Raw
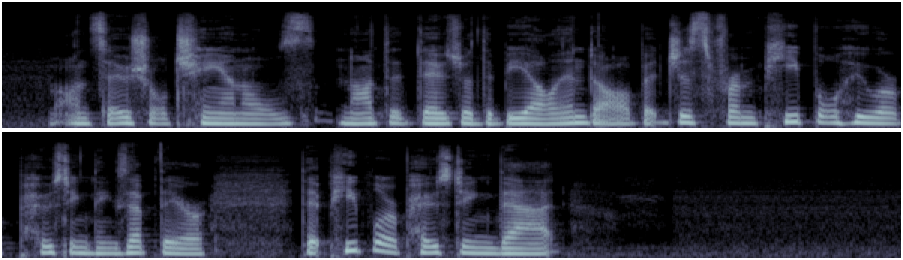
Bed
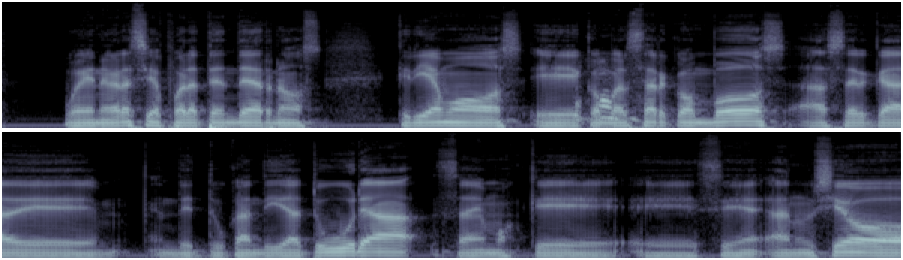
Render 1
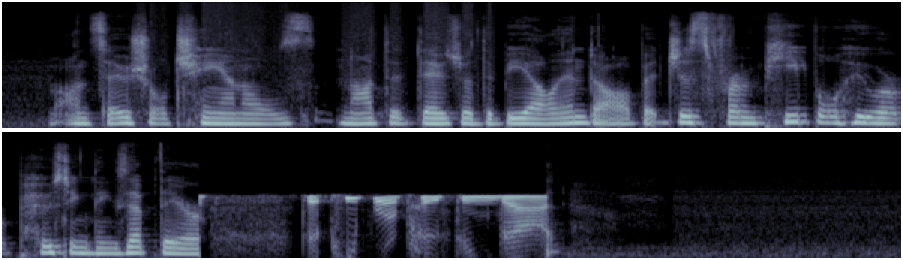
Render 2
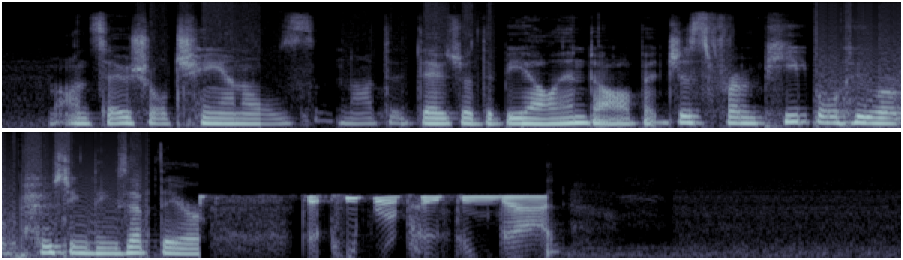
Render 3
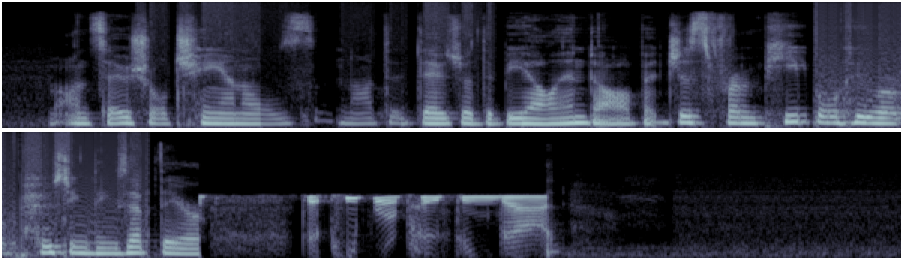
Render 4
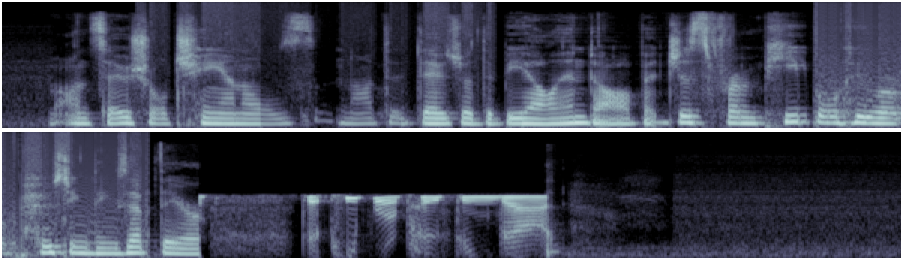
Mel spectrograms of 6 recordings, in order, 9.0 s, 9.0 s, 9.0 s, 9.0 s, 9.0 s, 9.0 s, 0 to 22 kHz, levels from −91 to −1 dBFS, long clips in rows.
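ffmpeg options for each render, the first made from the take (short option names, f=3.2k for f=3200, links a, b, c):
-filter_complex "[0:a]asettb=1/sr,asplit=3[a][b][c];[a]atrim=end=0.674[d];[b]atrim=start=0.67:end=2.47,asetpts=PTS-STARTPTS,afade=t=in:d=0.004:c=qsin,afade=t=out:st=1.796:d=0.004:c=qsin,acrusher=bits=7:mode=log:mix=0:aa=0.000001[e];[c]atrim=start=2.466[f];[d][e]acrossfade=d=0.004:c1=hsin:c2=qsin[g];[g][f]acrossfade=d=0.004:c1=qsin:c2=hsin,asettb=1/sr,asplit=3[h][i][j];[h]atrim=end=3.384[k];[i]atrim=start=3.38:end=4.82,asetpts=PTS-STARTPTS,afade=t=in:d=0.004:c=qsin,afade=t=out:st=1.436:d=0.004:c=qsin,asplit=2[l][m];[m]adelay=41,volume=-11dB[n];[l][n]amix=inputs=2:normalize=0,atrim=end_sample=63504[o];[j]atrim=start=4.816[p];[k][o]acrossfade=d=0.004:c1=hsin:c2=qsin[q];[q][p]acrossfade=d=0.004:c1=qsin:c2=hsin,asettb=1/sr,asplit=3[r][s][t];[r]atrim=end=5.484[u];[s]atrim=start=5.48:end=7.22,asetpts=PTS-STARTPTS,afade=t=in:d=0.004:c=qsin,afade=t=out:st=1.736:d=0.004:c=qsin,lowpass=f=2.4k:t=q:w=0.5098,lowpass=f=2.4k:t=q:w=0.6013,lowpass=f=2.4k:t=q:w=0.9,lowpass=f=2.4k:t=q:w=2.563,afreqshift=-2800[v];[t]atrim=start=7.216[w];[u][v]acrossfade=d=0.004:c1=hsin:c2=qsin[x];[x][w]acrossfade=d=0.004:c1=qsin:c2=hsin"
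-filter_complex "[0:a]asettb=1/sr,asplit=3[a][b][c];[a]atrim=end=1.294[d];[b]atrim=start=1.29:end=2,asetpts=PTS-STARTPTS,afade=t=in:d=0.004:c=qsin,afade=t=out:st=0.706:d=0.004:c=qsin,acompressor=threshold=-39dB:ratio=10:attack=3.2:release=140:knee=1:detection=peak[e];[c]atrim=start=1.996[f];[d][e]acrossfade=d=0.004:c1=hsin:c2=qsin[g];[g][f]acrossfade=d=0.004:c1=qsin:c2=hsin,asettb=1/sr,asplit=3[h][i][j];[h]atrim=end=2.604[k];[i]atrim=start=2.6:end=3.35,asetpts=PTS-STARTPTS,afade=t=in:d=0.004:c=qsin,afade=t=out:st=0.746:d=0.004:c=qsin,aecho=1:1:1:0.67,atrim=end_sample=33075[l];[j]atrim=start=3.346[m];[k][l]acrossfade=d=0.004:c1=hsin:c2=qsin[n];[n][m]acrossfade=d=0.004:c1=qsin:c2=hsin,asettb=1/sr,asplit=3[o][p][q];[o]atrim=end=4.064[r];[p]atrim=start=4.06:end=5.23,asetpts=PTS-STARTPTS,afade=t=in:d=0.004:c=qsin,afade=t=out:st=1.166:d=0.004:c=qsin,aeval=exprs='val(0)+0.5*0.0126*sgn(val(0))':c=same[s];[q]atrim=start=5.226[t];[r][s]acrossfade=d=0.004:c1=hsin:c2=qsin[u];[u][t]acrossfade=d=0.004:c1=qsin:c2=hsin"
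-af "highpass=62,highshelf=f=6.3k:g=9.5"
-af "volume=7.5dB"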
